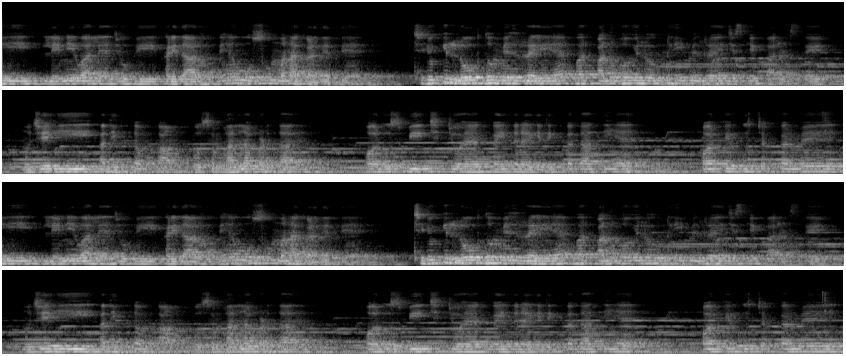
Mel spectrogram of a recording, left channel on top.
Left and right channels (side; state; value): both; normal; correlation 0.76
